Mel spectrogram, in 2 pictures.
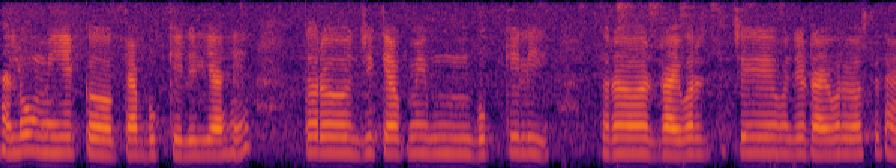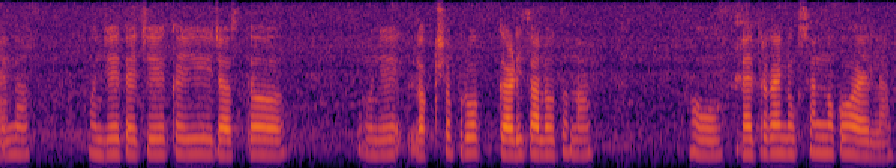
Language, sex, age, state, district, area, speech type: Marathi, female, 30-45, Maharashtra, Akola, rural, spontaneous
